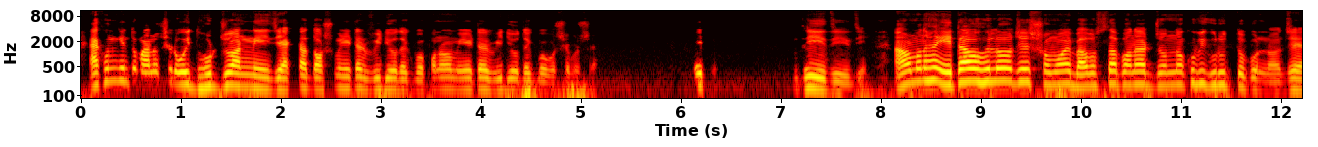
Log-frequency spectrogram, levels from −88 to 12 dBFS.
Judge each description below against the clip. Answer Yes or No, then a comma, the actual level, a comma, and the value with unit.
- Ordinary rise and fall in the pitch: No, wide, 6.0 semitones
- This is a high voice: No, medium, 170 Hz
